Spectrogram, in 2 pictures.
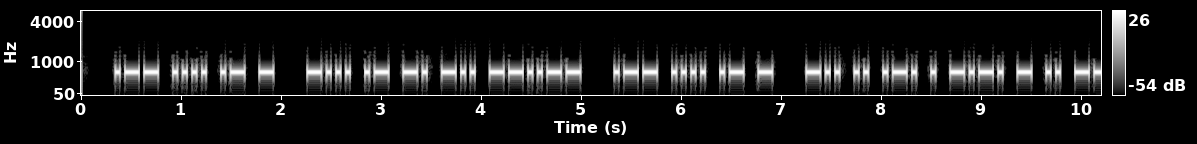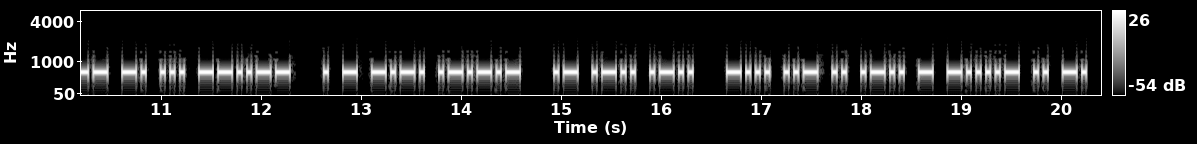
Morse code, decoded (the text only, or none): WHAT BAND, WHAT DIRECTIONS, ETC. ALL BUILT-IN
